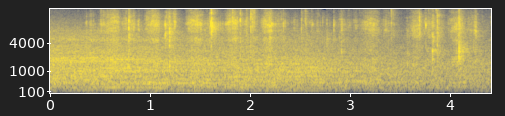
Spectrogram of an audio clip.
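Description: Steady scraping as corrosion and oxidation are cleaned from the inside of a car battery cable clamp, just before it goes back on the post.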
